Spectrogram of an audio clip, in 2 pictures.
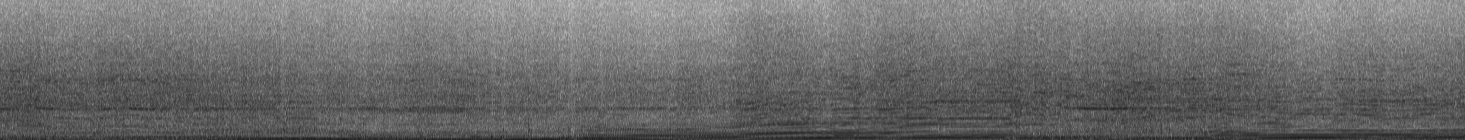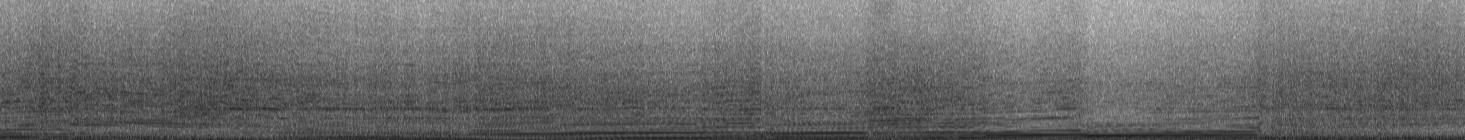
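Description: Sportbike engine heard from on board at track speed, with steady wind noise. The revs fall twice as the bike slows, and in between climb hard, the pitch dropping suddenly at each quick upshift.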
